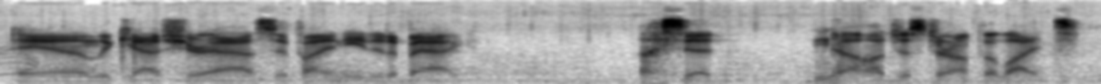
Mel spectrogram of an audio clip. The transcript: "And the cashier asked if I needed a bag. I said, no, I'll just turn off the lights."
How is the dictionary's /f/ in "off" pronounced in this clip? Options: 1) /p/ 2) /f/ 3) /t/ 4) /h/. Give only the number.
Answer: 1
